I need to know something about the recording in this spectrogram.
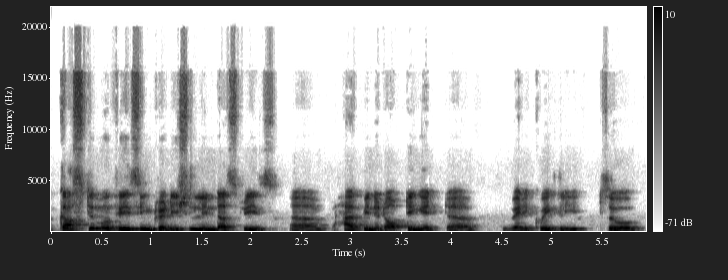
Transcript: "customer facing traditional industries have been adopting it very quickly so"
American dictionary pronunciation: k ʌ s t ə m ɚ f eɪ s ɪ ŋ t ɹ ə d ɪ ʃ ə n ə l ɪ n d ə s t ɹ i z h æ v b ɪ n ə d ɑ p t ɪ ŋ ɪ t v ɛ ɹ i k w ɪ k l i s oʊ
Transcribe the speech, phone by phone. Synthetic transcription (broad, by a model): k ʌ s t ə m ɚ f eɪ s ɪ ŋ t ɹ ə d ɪ ʃ ə n ə l ɪ n d ə s t ɹ i z h æ v b ɪ n ə d ɑ p t ɪ ŋ ɪ t v ɛ ɹ i k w ɪ k l i s oʊ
